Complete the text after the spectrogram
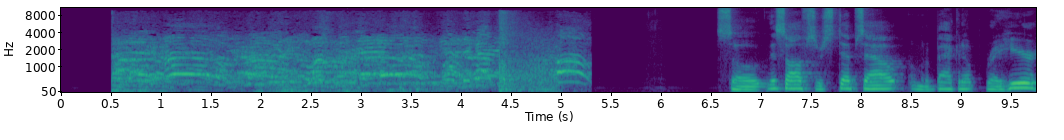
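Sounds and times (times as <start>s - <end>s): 
several voices shouting and chattering: 0.5s - 5.3s
gunshot fired by a police officer: 4.4s - 5.1s
speech: 6.7s - 9.7s.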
